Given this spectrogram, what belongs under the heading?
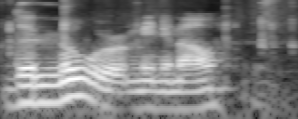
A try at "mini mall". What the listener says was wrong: Sounded like minimal instead of mini mall.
